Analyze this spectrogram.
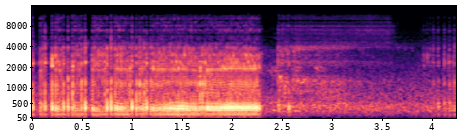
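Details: Misha, a St. Bernard asleep on the couch, gives a loud, buzzy, vibrating snore lasting about two seconds, then drops to quieter breathing.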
